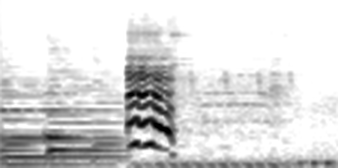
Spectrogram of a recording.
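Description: Plucked-string music stops abruptly about a second in and is followed by a single short, wavering bleat from a young goat.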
